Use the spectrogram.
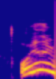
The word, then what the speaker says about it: Euler: By the way, I know his name looks like Euler. It's not pronounced Euler, it's Euler. A lot of people get that mixed up.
